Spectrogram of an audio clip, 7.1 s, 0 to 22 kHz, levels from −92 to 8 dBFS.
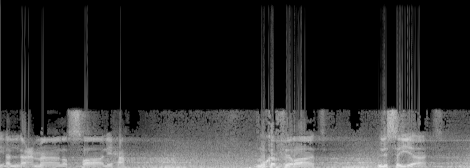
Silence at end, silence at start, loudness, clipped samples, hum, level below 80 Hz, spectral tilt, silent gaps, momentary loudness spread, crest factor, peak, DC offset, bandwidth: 0 s; 0 s; -13 LUFS; 0.3%; none; -32 dBFS; -5 dB/octave; none; 13 LU; 12 dB; 0 dBFS; under 0.1%; 8.6 kHz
